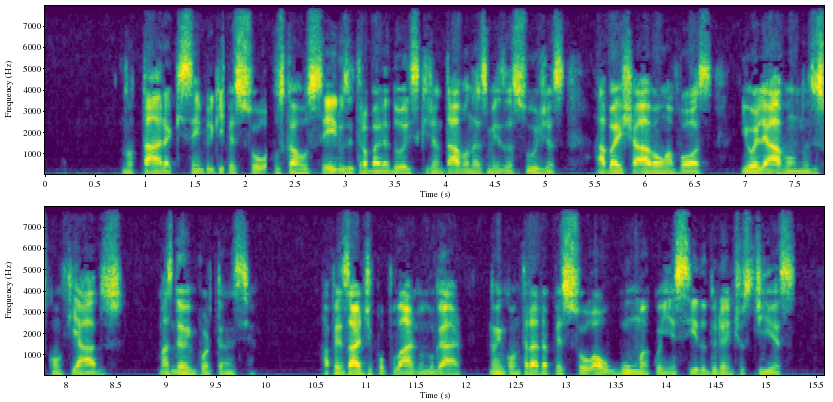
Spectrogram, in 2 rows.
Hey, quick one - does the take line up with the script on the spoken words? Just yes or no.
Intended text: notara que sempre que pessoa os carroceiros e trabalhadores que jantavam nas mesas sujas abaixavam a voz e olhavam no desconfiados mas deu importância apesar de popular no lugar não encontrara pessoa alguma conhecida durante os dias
yes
